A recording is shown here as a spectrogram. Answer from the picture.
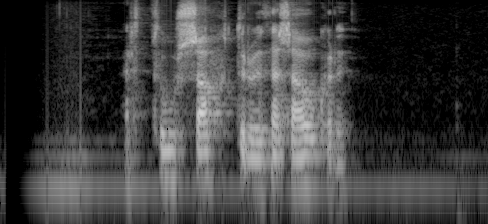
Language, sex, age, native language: Icelandic, male, 20-29, Icelandic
